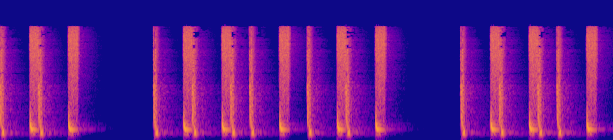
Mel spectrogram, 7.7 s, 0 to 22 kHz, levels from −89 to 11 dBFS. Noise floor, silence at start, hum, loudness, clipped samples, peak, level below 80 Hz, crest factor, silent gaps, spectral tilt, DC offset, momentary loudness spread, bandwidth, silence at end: -59 dBFS; 0 s; none; -16 LUFS; under 0.1%; 0 dBFS; -74 dBFS; 18 dB; 1.55-1.90 s, 5.37-5.74 s; -2 dB/octave; under 0.1%; 6 LU; 11.5 kHz; 0.2 s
